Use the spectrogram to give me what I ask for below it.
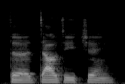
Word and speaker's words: Dao De Jing: teaching by loud to the towel teaching or more accurately pronounced the Dao de Jing is a fundamental Taoist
